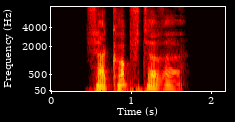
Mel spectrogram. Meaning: inflection of verkopft: 1. strong/mixed nominative/accusative feminine singular comparative degree 2. strong nominative/accusative plural comparative degree
- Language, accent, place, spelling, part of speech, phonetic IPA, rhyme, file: German, Germany, Berlin, verkopftere, adjective, [fɛɐ̯ˈkɔp͡ftəʁə], -ɔp͡ftəʁə, De-verkopftere.ogg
